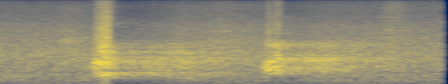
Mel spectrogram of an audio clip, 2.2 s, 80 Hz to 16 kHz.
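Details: Dog recorded on 25 August 2017, giving two short, sharp barks about a second apart over a steady background hum.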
